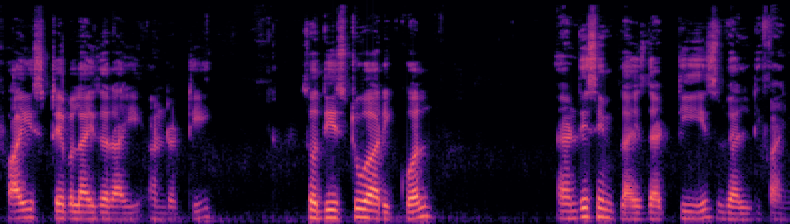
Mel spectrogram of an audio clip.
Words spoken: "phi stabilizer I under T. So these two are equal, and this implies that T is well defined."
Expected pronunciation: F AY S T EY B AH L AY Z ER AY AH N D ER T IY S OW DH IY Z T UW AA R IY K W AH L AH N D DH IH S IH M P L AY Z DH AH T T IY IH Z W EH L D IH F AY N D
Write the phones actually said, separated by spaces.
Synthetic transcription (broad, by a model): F AY S T EY B AH L AY Z ER AY AH N D ER T IY S OW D IY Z T UW AA R IY K W AH L AH N D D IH S IH M P L AY Z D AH T T IY IH Z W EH L D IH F AY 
